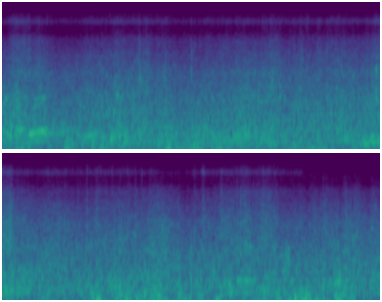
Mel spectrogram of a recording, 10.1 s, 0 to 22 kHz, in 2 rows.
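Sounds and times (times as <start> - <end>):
river water rushing and splashing: 0.0 - 10.0
wind buffeting microphone: 0.0 - 10.0.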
